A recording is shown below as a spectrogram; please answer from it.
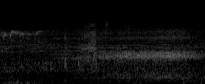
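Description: Faint outdoor ambience with no distinct event.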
